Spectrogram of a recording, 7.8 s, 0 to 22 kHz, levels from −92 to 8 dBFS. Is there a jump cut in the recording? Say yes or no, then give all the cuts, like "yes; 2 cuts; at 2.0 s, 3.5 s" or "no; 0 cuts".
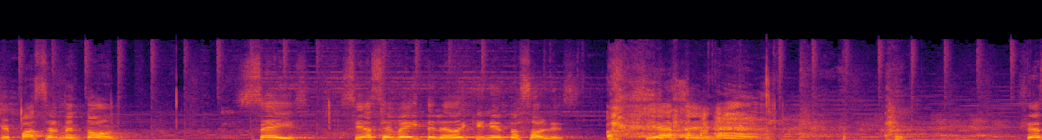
no; 0 cuts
